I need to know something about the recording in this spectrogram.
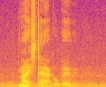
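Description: A person's voice speaking a few unclear words, starting about half a second in, over a low steady hiss.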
